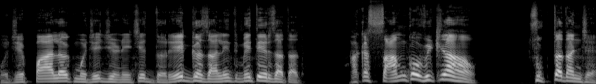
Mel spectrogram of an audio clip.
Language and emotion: Goan Konkani, angry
